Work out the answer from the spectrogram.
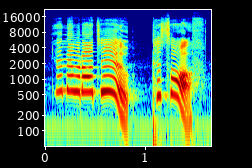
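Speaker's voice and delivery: high-pitched sassy protest; mock indignant retort. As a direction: tell off the critics in a high, exaggerated voice. Mock retort to those judging her.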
